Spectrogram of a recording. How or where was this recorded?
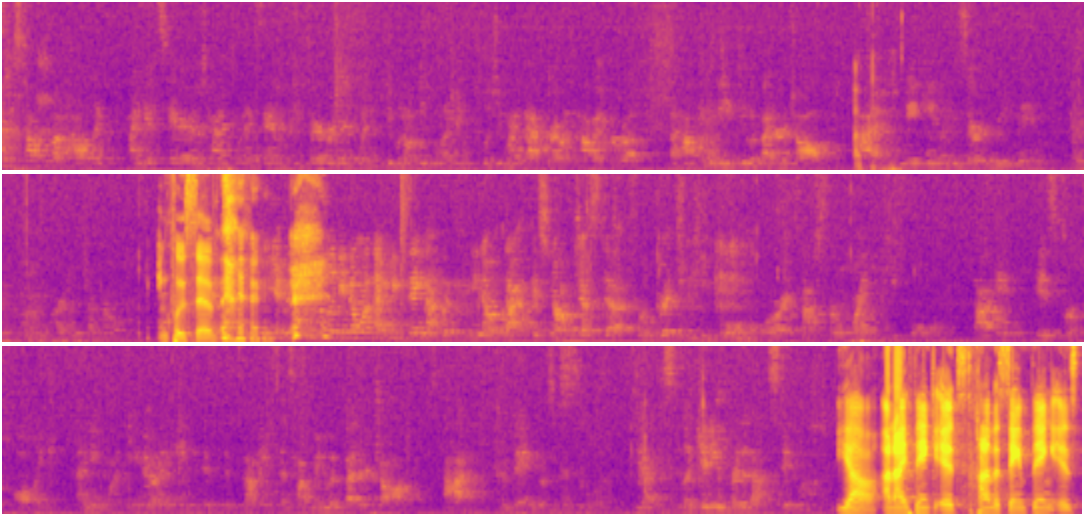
live audience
